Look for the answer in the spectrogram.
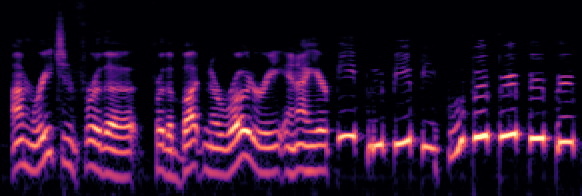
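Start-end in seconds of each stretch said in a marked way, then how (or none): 3.3-5.8 high monotone dialing beeps; sing-song beep-boop tones, pitched way up; imitated phone beeps. Caller retelling a phone beeping in their ear, high mimicked beeps. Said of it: "making these beeping noises".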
